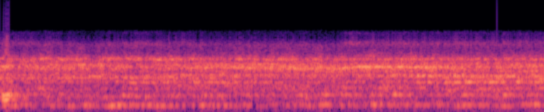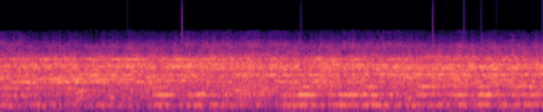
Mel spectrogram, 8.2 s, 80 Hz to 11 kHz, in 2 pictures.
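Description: Indoor arena crowd cheering steadily through the closing lap of a 400 m race, the noise growing slightly louder.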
